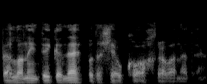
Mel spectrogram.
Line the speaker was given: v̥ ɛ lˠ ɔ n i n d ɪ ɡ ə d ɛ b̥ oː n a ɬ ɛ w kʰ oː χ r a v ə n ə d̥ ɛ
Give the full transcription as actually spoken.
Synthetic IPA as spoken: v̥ ɛ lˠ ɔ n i n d ɪ ɡ ə n ɛ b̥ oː d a ɬ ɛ w kʰ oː χ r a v a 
